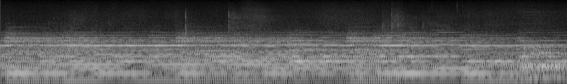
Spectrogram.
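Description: Slow keyboard music: held chords that change a few times, with little decay between changes.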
